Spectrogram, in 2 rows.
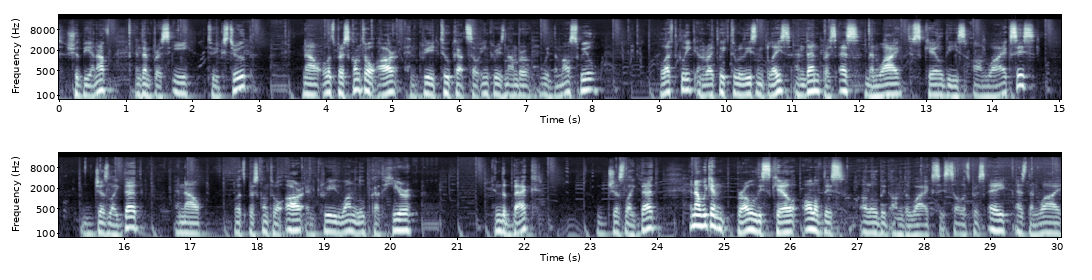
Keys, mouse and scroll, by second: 1.0 e, 3.3 click, 4.6 ctrl+r, 9.7 right click, 11.4 s, 12.1 y, 15.5-18.0 drag, 18.0 ctrl+r, 23.3 click, 26.8-27.9 middle drag, 28.4 a, 29.2 s, 29.5 y.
